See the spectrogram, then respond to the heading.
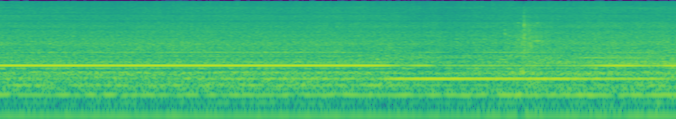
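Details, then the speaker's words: Modified old dust extraction unit in a grinding room, now ducted to every belt grinder through two gated pipes: loud, even blower roar with a steady mid-pitched hum, no knocks or rubbing, and good suction; running normally. "it's not too noisy I'll turn it on now so you can hear it and um yeah the suctions pretty good"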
